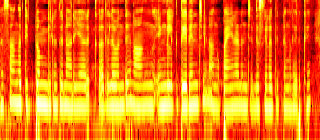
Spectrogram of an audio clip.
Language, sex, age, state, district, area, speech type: Tamil, female, 30-45, Tamil Nadu, Thanjavur, urban, spontaneous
